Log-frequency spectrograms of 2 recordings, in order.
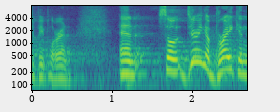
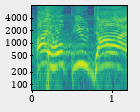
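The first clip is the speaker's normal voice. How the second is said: higher, louder, slow mock cheerleader voice; hammed-up cheerleader threat; 8 semitones higher, 6 dB louder, slower than usual. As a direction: read it like a sweet, spiteful cheerleader note. Mock cheerleader hate mail.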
